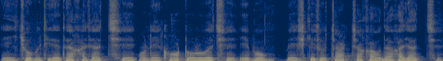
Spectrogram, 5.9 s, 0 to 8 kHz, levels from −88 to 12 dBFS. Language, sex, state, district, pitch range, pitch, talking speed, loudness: Bengali, male, West Bengal, North 24 Parganas, 145-155 Hz, 150 Hz, 140 wpm, -32 LUFS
